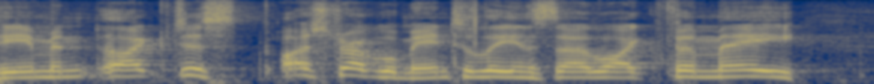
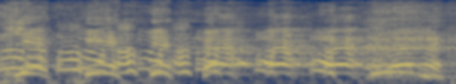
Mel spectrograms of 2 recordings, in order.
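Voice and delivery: normal talking voice

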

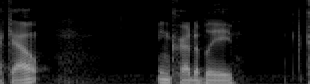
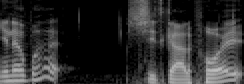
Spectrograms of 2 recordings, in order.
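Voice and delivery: pitched-up mock pop-diva quote; 7 semitones higher than usual. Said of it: "That was an awful [name] impression".

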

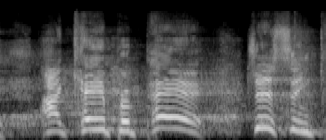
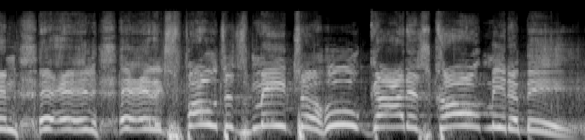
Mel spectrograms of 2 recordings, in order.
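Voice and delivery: preaching at full force; 6 semitones higher than usual. Acted. Preacher rousing the congregation, full-force preaching. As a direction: build the call to encounter God.

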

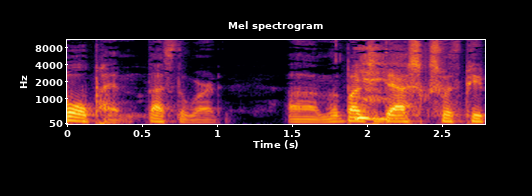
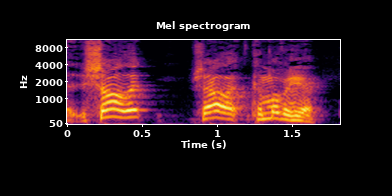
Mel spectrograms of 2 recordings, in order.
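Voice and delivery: calling out; 11 semitones higher, 4 dB louder than usual. Acted. Editor calls his reporter across the bullpen, calling out. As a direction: call her over, higher and louder.

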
